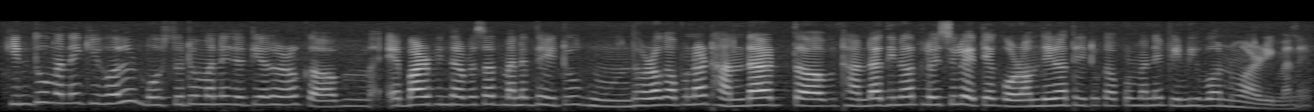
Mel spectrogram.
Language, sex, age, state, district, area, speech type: Assamese, female, 30-45, Assam, Sonitpur, rural, spontaneous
